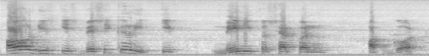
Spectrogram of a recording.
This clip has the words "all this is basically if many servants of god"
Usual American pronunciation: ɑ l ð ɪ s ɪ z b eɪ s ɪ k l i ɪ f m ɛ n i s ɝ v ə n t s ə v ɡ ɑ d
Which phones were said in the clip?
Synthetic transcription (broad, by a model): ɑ l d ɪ s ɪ s b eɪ s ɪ k l i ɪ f m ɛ n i s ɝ p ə n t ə f ɡ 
